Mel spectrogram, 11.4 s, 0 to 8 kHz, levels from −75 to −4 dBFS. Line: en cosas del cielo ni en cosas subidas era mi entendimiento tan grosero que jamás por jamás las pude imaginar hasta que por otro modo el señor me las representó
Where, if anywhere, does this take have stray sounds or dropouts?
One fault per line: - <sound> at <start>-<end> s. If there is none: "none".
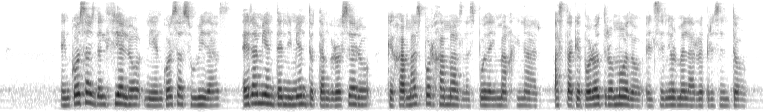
none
